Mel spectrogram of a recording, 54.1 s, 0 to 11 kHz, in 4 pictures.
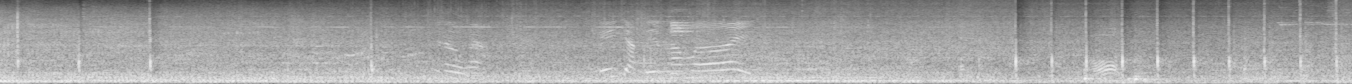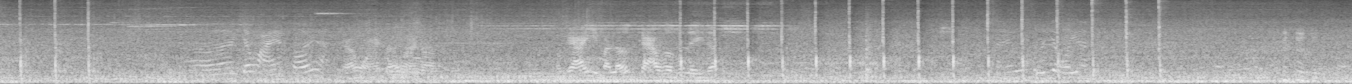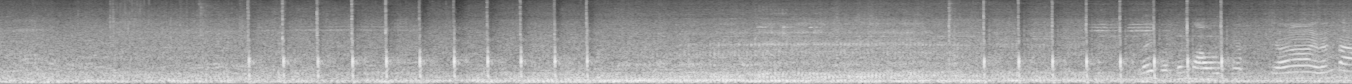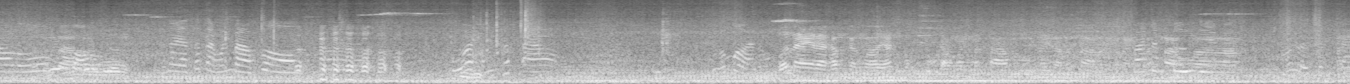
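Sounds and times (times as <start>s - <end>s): cleaver chopping on wooden block: 10.1s - 14.6s, 20.3s - 25.3s, 29.5s - 33.1s, 36.6s - 39.4s.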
